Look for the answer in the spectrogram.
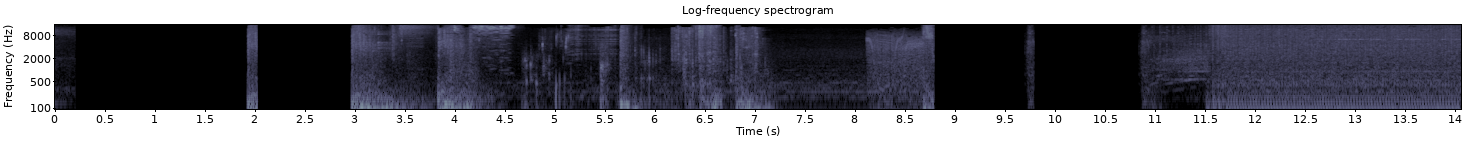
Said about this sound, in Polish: To jest tyle, co słyszycie. Po pierwszej serii następuje następna. Długa, przecinająca ściany.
